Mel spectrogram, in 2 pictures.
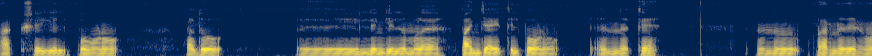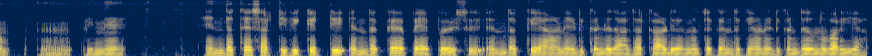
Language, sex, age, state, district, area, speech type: Malayalam, male, 18-30, Kerala, Wayanad, rural, spontaneous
